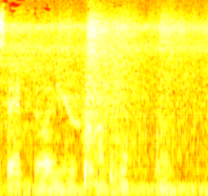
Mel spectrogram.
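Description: A brief voice in the first second, then a single sharp click, over a steady low rumble.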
